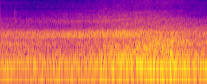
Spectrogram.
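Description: Steady road traffic of cars, trucks and buses on Route de Rouen in Amiens, a continuous broadband roar that swells slightly as a vehicle passes nearby, heard alone without talk.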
